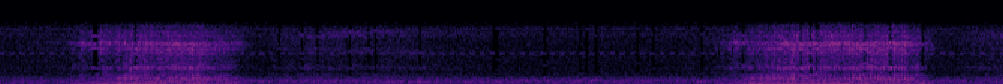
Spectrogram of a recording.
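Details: Mother snoring while asleep: deep, low, rumbling snores on each in-breath, two in under seven seconds, with quiet pauses between.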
